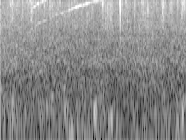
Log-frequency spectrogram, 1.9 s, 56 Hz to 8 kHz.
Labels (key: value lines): label: biophony, dolphin
recorder: SoundTrap 500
